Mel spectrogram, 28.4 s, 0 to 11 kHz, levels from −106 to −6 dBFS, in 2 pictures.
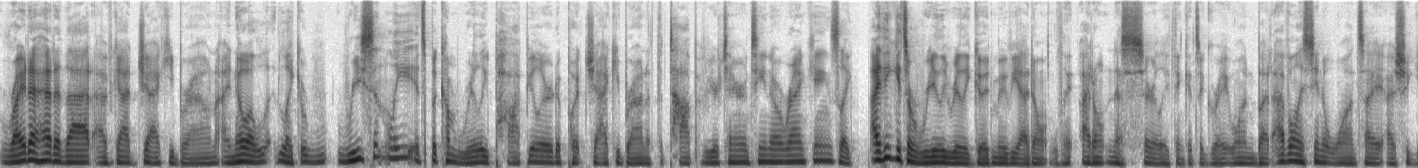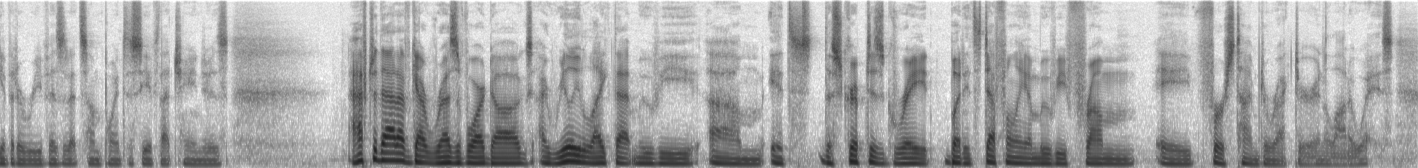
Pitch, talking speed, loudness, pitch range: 105 Hz, 215 wpm, -27 LUFS, 95-120 Hz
